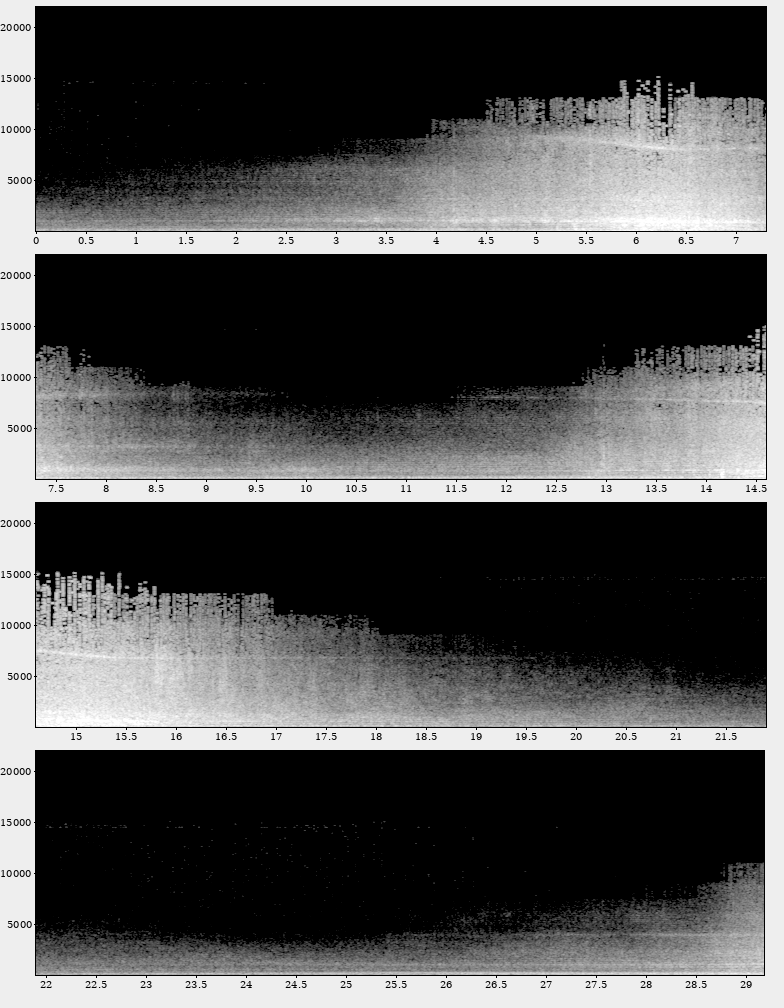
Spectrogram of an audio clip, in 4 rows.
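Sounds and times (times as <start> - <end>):
light highway traffic of cars and trucks passing: 3.2 - 9.4, 10.5 - 19.2, 27.9 - 29.1.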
